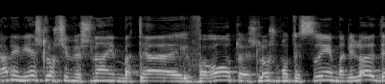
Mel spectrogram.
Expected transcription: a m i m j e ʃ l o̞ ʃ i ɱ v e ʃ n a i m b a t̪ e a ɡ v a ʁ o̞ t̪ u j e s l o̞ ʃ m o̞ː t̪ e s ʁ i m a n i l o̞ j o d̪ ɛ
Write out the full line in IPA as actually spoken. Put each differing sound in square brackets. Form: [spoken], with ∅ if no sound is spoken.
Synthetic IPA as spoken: a m i m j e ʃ l o̞ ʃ i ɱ v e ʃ n a i m b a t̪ e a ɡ v a ʁ o̞ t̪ [o] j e [ʃ] l o̞ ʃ m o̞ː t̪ e s ʁ i m a n i l o̞ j o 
